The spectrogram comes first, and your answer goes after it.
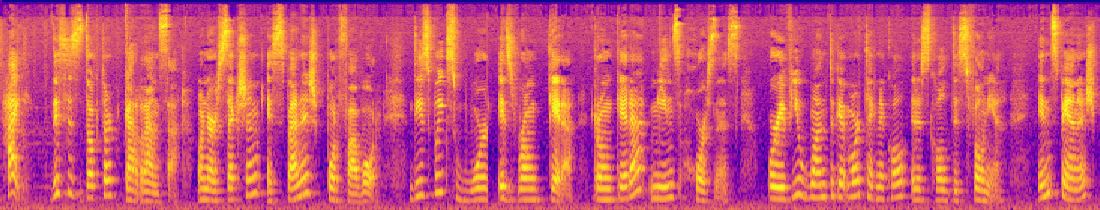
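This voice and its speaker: A woman's voice: fairly high pitch, expressive, measured pace, a little mellow. A woman doctor presenting a short scripted vocabulary segment in a friendly, instructive way.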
